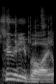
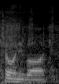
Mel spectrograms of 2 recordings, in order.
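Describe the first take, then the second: First: The first syllable rhymes with 'cartoon'. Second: The first syllable does not rhyme with 'cartoon'. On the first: The speaker calls it right. "like a cartoon" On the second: The speaker calls it wrong. "It's not not Tony Boy"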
